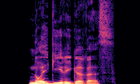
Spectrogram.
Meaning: strong/mixed nominative/accusative neuter singular comparative degree of neugierig
- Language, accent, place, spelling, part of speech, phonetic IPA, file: German, Germany, Berlin, neugierigeres, adjective, [ˈnɔɪ̯ˌɡiːʁɪɡəʁəs], De-neugierigeres.ogg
